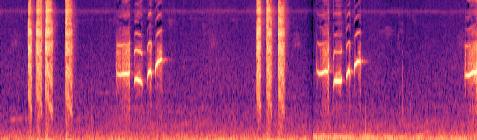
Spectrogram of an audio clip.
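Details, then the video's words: Female white-rumped shama calling the male to mate: short phrases of five clear whistled notes, dipping then rising, alternate with bursts of four harsh rasping notes, the pattern repeating twice. "Suara Siulan Murai Betina Gacor Memanggil Jantan"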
